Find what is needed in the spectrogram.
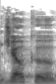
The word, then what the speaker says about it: Njoku: OJ Howard going 15th, and Njoku going. Uh, I just I think that's the first time I pronounced his name correctly.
